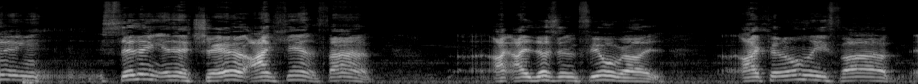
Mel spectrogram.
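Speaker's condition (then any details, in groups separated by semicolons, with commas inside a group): Tongue cancer surgery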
